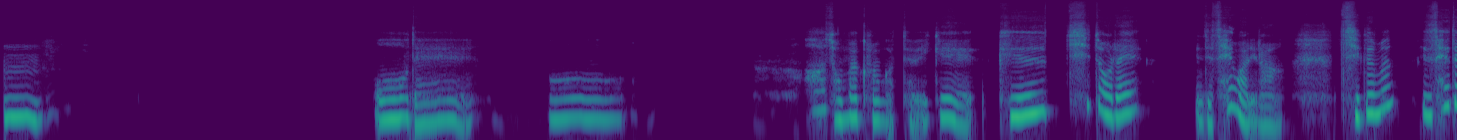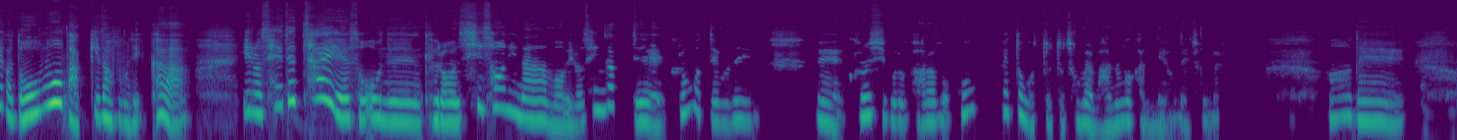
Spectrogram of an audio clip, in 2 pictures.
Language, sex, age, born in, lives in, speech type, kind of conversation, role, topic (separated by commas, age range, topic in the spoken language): Korean, female, 40-44, South Korea, South Korea, conversation, podcast, host, 어떤 실패가 오히려 기회가 되었나요?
